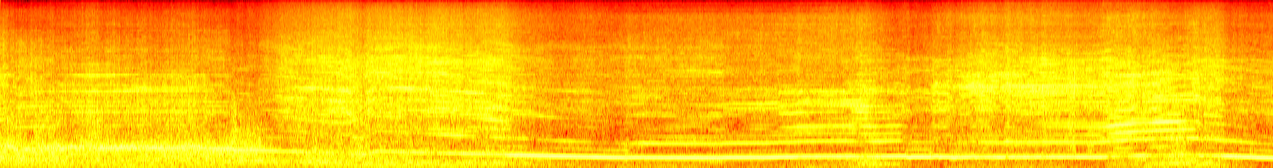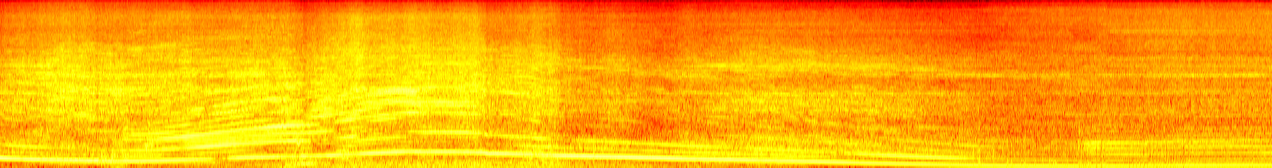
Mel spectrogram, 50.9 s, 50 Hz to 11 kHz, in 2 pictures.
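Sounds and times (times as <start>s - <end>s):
motorcycle engine: 0.0s - 50.9s
wind rush: 0.0s - 50.9s.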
